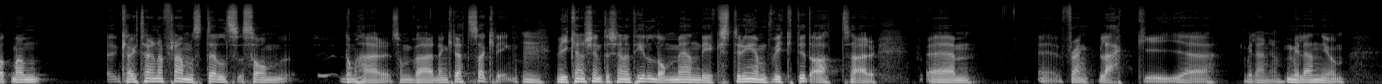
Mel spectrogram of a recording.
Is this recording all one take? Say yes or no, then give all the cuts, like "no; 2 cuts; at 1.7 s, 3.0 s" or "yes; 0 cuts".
yes; 0 cuts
